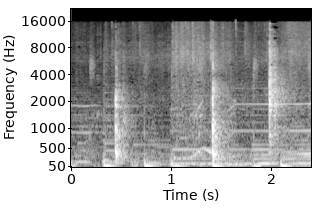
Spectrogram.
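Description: Table knives knocking and scraping on plates and bread as sandwiches are cut and spread, with a couple of sharp knocks, over background music with a steady beat.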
